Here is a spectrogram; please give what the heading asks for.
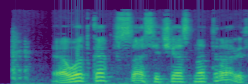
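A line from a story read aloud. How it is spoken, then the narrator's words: Chuckling. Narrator (Russian): хохотнул Петр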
